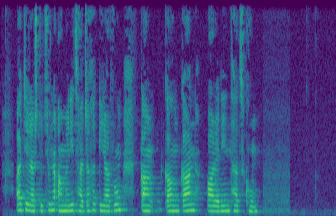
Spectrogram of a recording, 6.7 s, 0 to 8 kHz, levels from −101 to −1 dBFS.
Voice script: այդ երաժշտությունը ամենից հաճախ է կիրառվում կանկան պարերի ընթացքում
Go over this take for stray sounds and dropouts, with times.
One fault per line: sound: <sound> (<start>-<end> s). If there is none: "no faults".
no faults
